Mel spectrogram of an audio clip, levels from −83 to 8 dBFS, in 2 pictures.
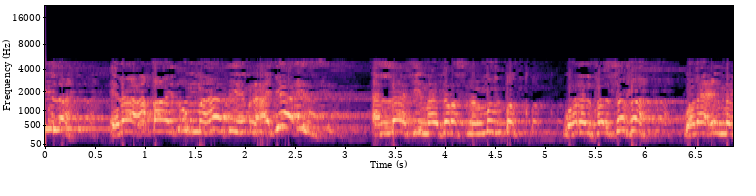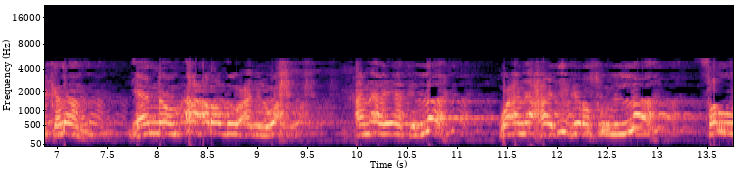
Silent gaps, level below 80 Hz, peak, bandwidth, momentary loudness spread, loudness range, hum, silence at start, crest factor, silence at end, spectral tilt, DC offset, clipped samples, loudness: none; -56 dBFS; 0 dBFS; 5.4 kHz; 12 LU; 1 LU; none; 0 s; 12 dB; 0 s; -6 dB/octave; under 0.1%; 0.1%; -11 LUFS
